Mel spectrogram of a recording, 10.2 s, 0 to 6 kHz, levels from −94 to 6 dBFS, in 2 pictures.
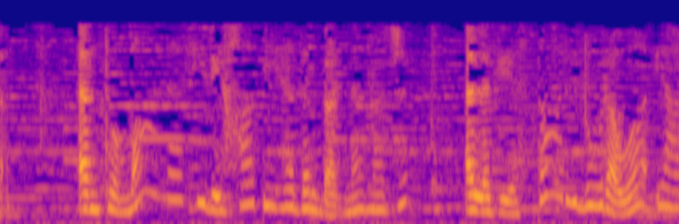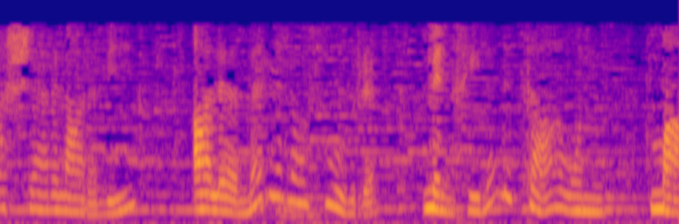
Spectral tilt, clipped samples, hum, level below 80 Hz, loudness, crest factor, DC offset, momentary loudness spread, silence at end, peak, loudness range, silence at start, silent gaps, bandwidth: -10.5 dB/octave; under 0.1%; none; -56 dBFS; -24 LUFS; 20 dB; under 0.1%; 12 LU; 0 s; -2 dBFS; 1 LU; 0 s; none; 4.5 kHz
